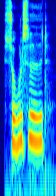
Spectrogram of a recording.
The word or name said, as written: solsveden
